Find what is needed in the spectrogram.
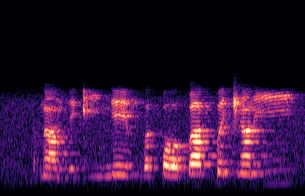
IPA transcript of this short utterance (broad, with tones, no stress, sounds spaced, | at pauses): ɗ ã˨ b e˨ ɡ iː˨ ŋ eː˦˨ ɡʷ a˦ k͡p ɔ˧ ɓ a˦ k͡p ə˦ d͡ʒ ã˦ ɾ iː˦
